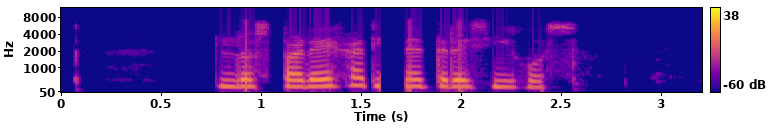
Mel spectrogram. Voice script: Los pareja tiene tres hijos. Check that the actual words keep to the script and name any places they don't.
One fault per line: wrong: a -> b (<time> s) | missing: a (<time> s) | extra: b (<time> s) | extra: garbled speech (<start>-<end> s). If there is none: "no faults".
no faults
